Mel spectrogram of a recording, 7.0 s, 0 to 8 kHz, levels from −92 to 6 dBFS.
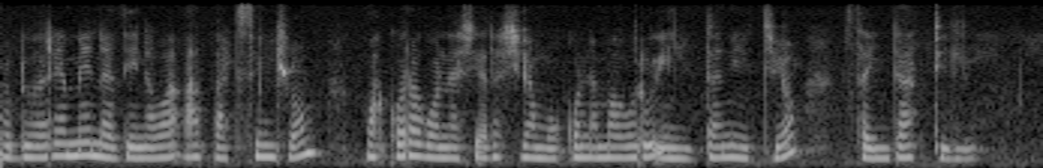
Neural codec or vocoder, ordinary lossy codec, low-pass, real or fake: codec, 16 kHz, 6 kbps, DAC; none; 7.2 kHz; fake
